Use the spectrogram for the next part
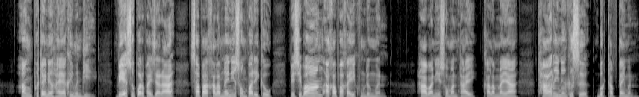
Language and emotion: Bodo, surprised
